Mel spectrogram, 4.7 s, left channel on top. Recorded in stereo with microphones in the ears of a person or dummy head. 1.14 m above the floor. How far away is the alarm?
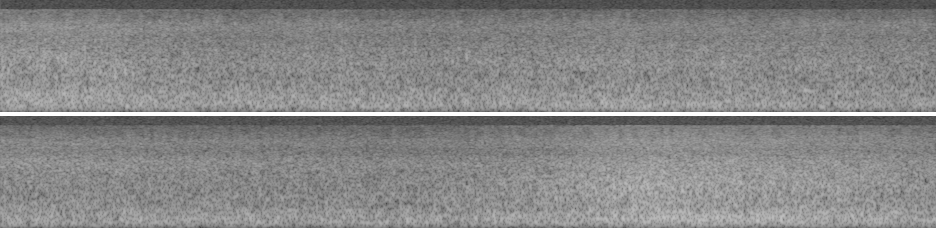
No alarm in this recording.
